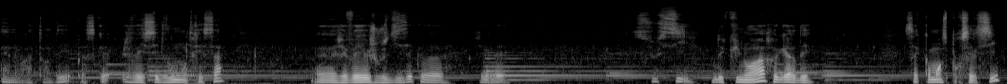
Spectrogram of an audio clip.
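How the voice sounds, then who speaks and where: Rambling Belgian man, low voice. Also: steady tone, moderate pace, pauses often, music in the background. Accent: Belgian French. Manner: rambling, many hesitations and restarts. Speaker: amateur gardener presenting tomato seeds. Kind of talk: casual garden vlog. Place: vegetable garden outdoors in hot weather.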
